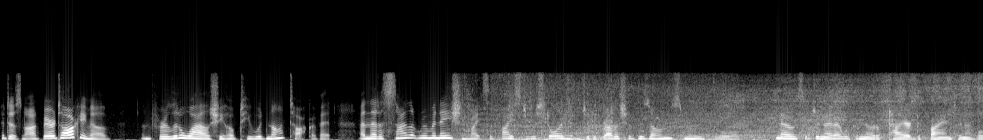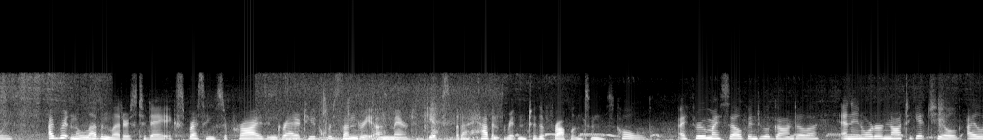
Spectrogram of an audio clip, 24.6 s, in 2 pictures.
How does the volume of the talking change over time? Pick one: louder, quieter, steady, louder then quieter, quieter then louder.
steady.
